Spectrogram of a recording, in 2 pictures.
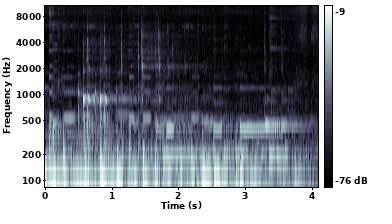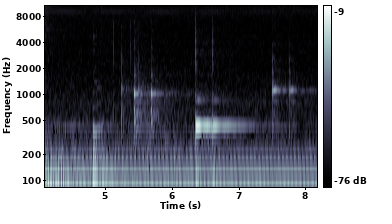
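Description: Ambient music at the close of a track: ringing plucked and struck notes over a low steady drone. The notes grow sparse and the music fades about halfway through, leaving a few single notes near the end.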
